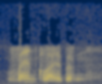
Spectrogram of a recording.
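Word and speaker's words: Van Cliburn: Его звали, ну вот в английском произношении, Харви Лейвен Клайберн. Ван Клайберн – это не искаженное голландское Ван, а уменьшительное от его второго имени Лейвен.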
